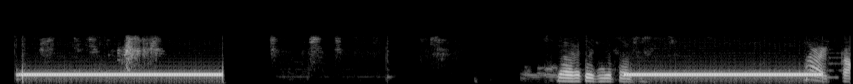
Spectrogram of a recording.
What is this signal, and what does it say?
Ringback tone (North America), 440 + 480 Hz, with speech.
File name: rg-1600-unknown- - - .23661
